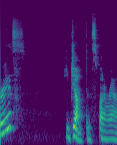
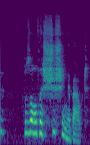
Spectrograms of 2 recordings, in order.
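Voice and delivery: demanding; 9 semitones higher, 5 dB louder than usual. Acted. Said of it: "he demanded".

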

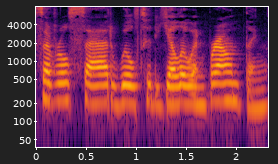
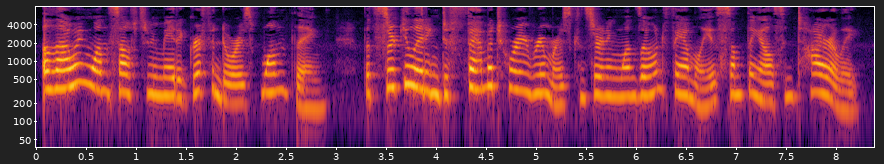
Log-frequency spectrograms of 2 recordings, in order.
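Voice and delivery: high, louder, sneery posh mimicry; snooty mother's voice; 7 semitones higher, 5 dB louder than usual. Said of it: "he put on a high-pitched, snooty, sneery voice".

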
